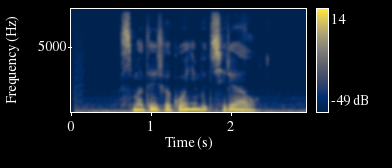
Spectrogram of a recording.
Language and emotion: Russian, neutral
